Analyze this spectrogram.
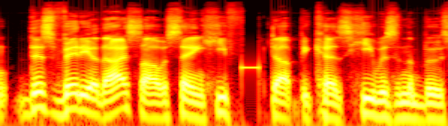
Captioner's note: beeping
